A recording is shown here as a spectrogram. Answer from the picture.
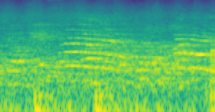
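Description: Indistinct background voices with high-pitched, drawn-out calls that rise and fall, nobody's words clear.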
